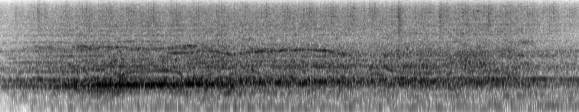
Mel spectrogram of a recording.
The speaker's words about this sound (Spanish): El eco de miles de mujeres marchando y gritando a todo pulmón se escuchaba por todas partes.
